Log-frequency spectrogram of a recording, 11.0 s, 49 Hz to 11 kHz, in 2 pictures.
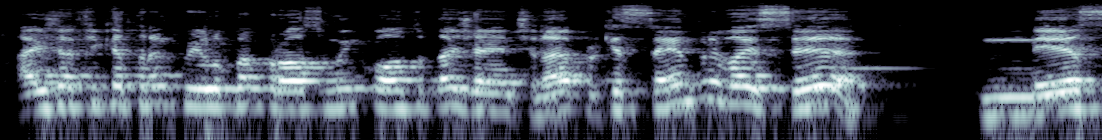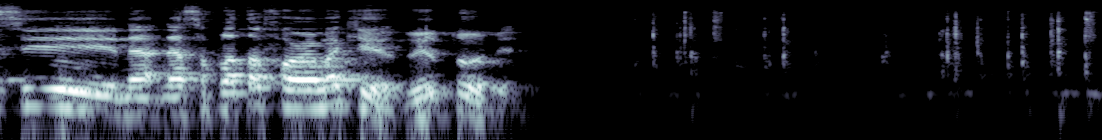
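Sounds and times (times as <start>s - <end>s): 
speech: 0.1s - 8.2s
rapid typing on a computer keyboard into an online chat: 8.6s - 11.0s.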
